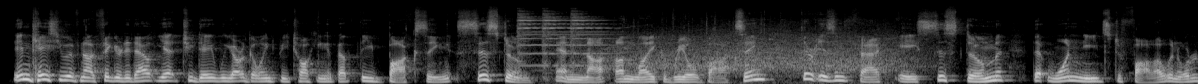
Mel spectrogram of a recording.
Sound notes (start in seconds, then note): 5.2 dinging; 5.5 cheering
